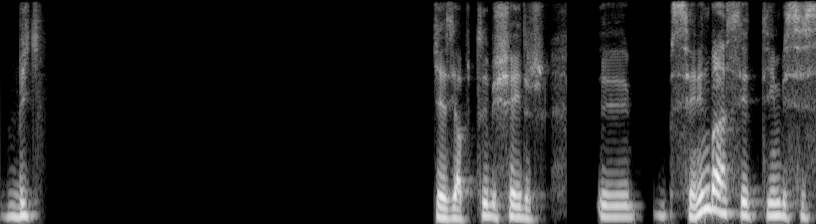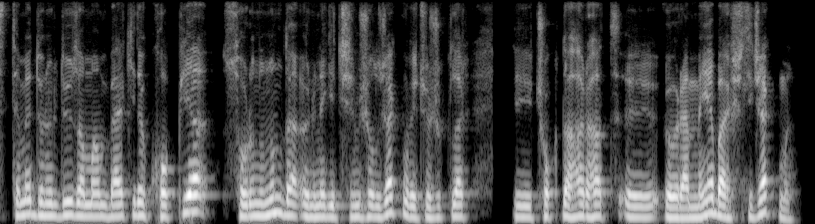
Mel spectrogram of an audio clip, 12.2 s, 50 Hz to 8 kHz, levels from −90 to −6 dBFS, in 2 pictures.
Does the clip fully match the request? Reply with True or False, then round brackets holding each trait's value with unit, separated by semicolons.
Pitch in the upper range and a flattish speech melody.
False (155 Hz; 2.3 semitones)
